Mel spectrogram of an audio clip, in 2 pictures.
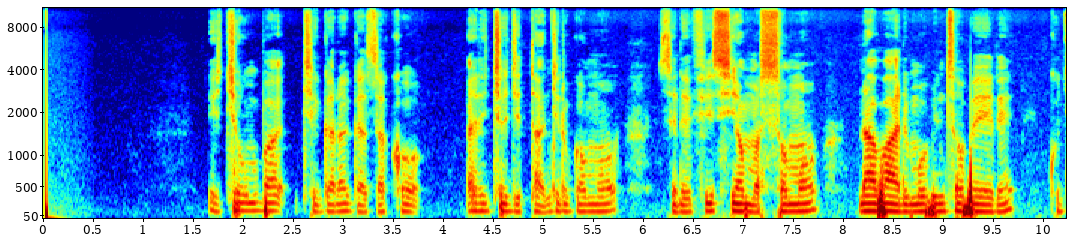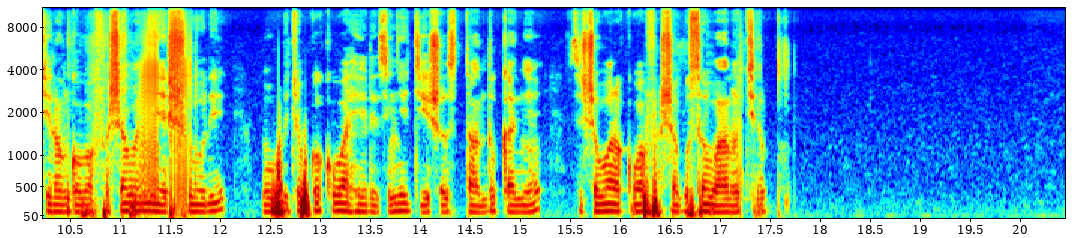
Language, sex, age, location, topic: Kinyarwanda, male, 18-24, Kigali, education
